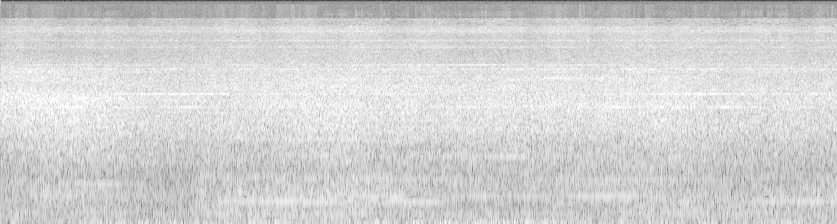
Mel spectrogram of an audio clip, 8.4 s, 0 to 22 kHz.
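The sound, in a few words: A320neo jet engine throttling up in Microsoft Flight Simulator 2020 video game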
